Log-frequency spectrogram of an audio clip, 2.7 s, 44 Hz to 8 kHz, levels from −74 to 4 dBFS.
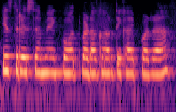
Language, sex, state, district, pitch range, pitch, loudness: Hindi, female, Jharkhand, Garhwa, 265-285 Hz, 275 Hz, -14 LUFS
